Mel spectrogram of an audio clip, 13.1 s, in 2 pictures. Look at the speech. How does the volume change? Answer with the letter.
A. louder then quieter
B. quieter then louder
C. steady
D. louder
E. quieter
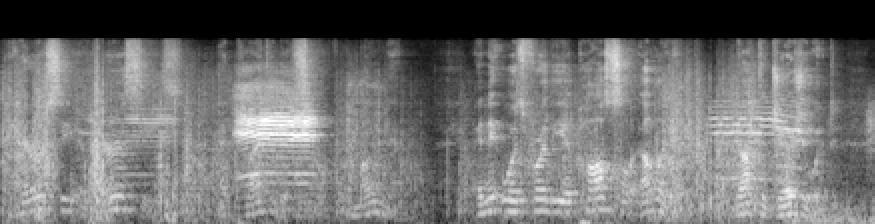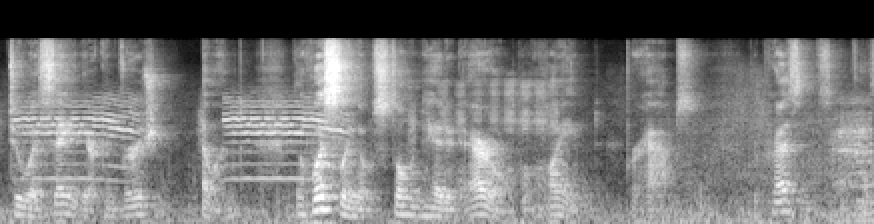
A.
